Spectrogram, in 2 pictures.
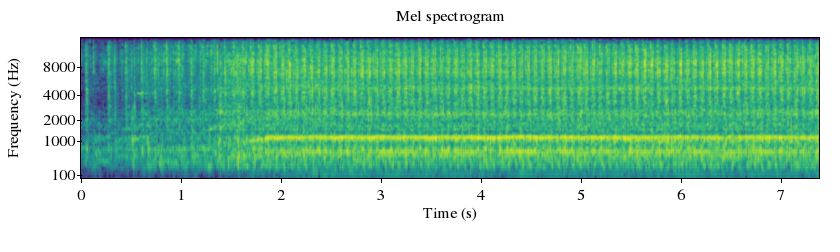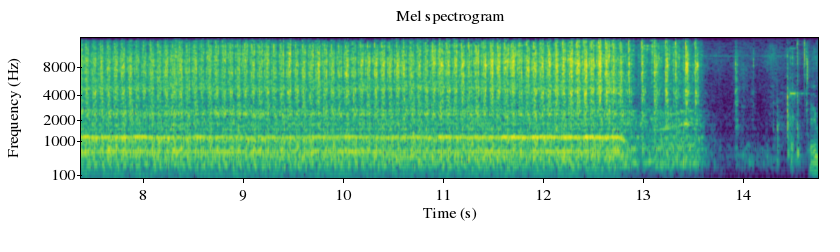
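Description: A sewing machine runs steadily for about eleven seconds, stitching pleated pocket pieces in a continuous loud hum that stops abruptly near the end.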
